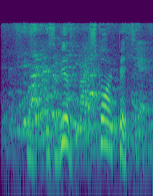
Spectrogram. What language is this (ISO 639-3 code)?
rus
